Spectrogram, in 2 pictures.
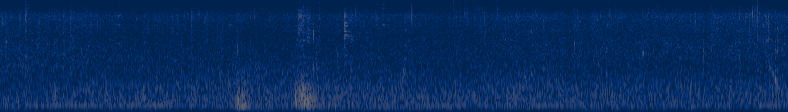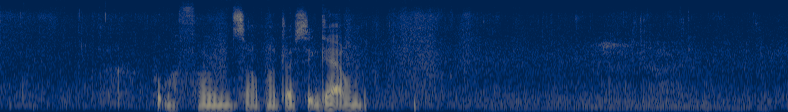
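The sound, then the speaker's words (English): Steady, dense hiss of torrential rain that has been pouring down all night, outdoors as a person walks into it, continuous throughout, with a person speaking briefly partway through over the downpour. “And as befits the day, I'm walking into torrential rain, which it's been all night.”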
